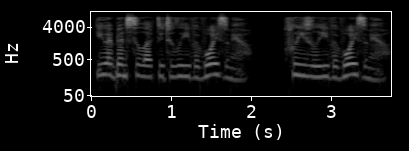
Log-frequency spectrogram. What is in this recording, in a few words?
voicemail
